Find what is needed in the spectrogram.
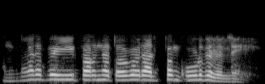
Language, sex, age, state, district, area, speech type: Malayalam, male, 45-60, Kerala, Idukki, rural, conversation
